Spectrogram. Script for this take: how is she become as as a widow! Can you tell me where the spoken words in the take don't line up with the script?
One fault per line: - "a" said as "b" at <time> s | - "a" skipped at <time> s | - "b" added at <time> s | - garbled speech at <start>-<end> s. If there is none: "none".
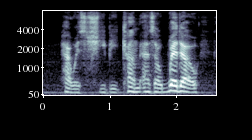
- "as" skipped at 1.7 s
